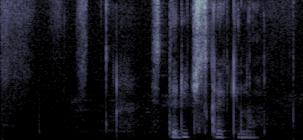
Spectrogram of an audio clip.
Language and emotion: Russian, neutral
